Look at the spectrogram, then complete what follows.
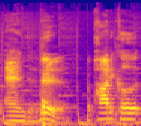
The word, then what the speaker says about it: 를: Many people pronounce object particle in wrong ways, like 울, 룰, or ol, lol. They are wrong.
